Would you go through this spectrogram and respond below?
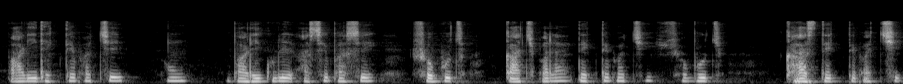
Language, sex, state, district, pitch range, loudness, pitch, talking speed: Bengali, male, West Bengal, Jalpaiguri, 140-160 Hz, -20 LUFS, 150 Hz, 100 wpm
